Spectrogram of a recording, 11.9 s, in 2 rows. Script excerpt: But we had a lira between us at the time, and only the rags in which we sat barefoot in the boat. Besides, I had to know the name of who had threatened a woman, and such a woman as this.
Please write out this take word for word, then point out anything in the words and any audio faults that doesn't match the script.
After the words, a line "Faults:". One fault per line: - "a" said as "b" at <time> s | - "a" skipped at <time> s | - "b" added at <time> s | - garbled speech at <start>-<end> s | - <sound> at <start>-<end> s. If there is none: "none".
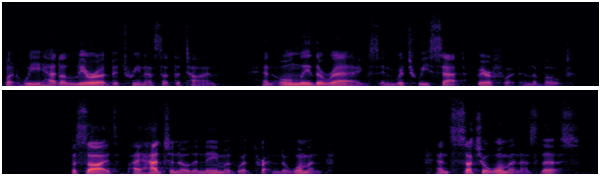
But we had a lira between us at the time, and only the rags in which we sat barefoot in the boat. Besides, I had to know the name of who had threatened a woman, and such a woman as this.
Faults:
none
